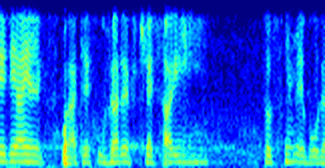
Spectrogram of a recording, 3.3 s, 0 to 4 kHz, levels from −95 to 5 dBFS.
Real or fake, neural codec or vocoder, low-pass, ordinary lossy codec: fake; codec, 24 kHz, 1.5 kbps, HILCodec; 3.6 kHz; Opus, 24 kbps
